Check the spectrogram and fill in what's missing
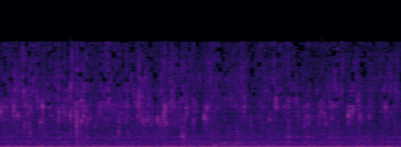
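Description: Curry leaves hit hot oil in a pan, producing a dense, loud, crackling sizzle that stays close and constant for a few seconds, with no one speaking.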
